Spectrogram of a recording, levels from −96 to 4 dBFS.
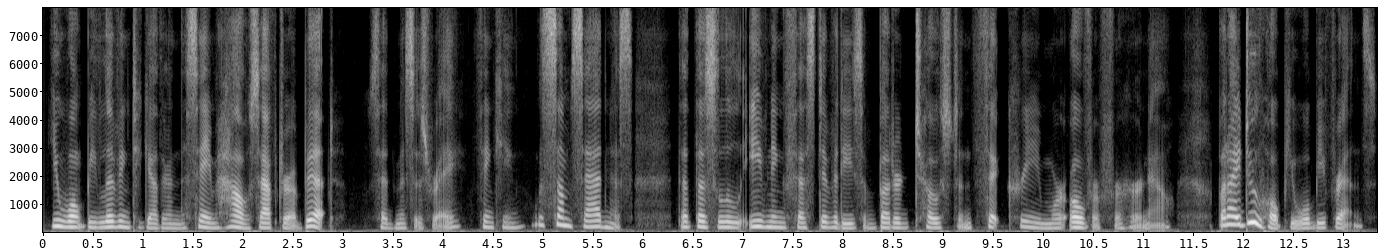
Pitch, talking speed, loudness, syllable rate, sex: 190 Hz, 190 wpm, -20 LUFS, 5.2 syllables/s, female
